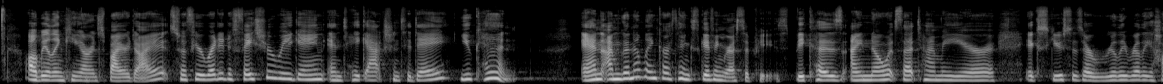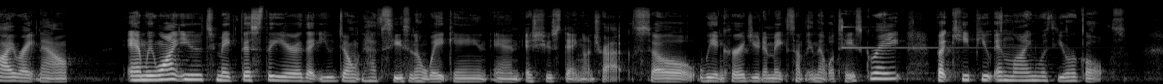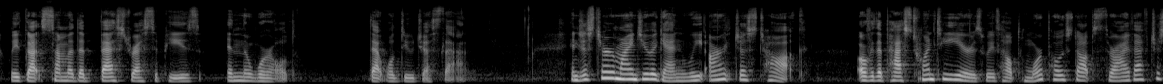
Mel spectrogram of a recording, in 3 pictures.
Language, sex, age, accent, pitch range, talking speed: English, female, 30-49, American, 170-220 Hz, 205 wpm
